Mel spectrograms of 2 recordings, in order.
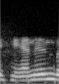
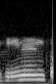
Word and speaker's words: Hanan: Like, so I, so I decided to, I decided to put, and then my last name's hard to pronounce. People want to say Hanan, but it's actually Hanan.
